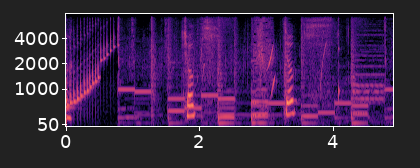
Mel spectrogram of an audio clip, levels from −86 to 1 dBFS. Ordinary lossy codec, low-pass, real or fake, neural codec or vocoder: none; 7.2 kHz; real; none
